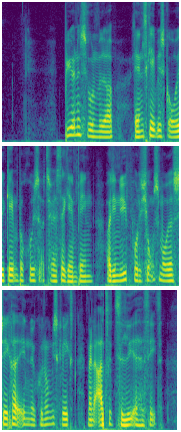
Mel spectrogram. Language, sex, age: Danish, male, 39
